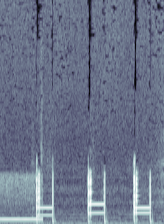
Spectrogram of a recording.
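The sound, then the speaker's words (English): Three short, evenly spaced touch-tone keypad beeps from a telephone being dialed as someone calls back, each a crisp dual-pitched tone, following a brief steady tone at the start. No one speaks. “Don't memorize these beeps, okay?”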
